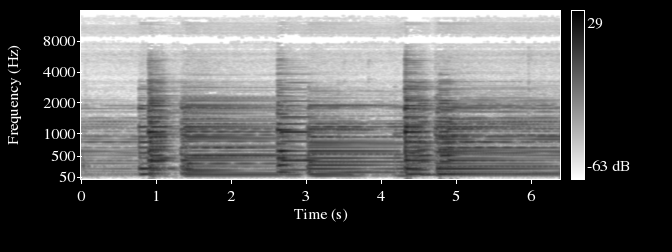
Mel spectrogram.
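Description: Recorded music played back in the room through large JBL Array 1400 horn loudspeakers: an instrumental piano passage, with chords struck about a second in, just under three seconds in and just past four seconds in, over a strong sustained low bass.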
